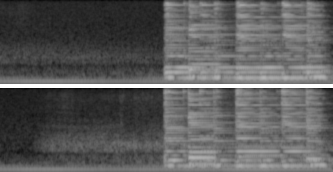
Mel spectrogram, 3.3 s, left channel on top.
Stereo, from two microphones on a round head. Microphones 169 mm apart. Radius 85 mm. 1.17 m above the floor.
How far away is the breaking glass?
I don't hear breaking glass.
